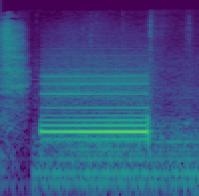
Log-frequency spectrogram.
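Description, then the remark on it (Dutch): The doorbell of the heritage office on Waterstraat, in a building that also houses the Design Museum and the Noord-Brabants Museum's Provincial Depot, rings once. It gives a steady, loud electronic tone lasting about a second before cutting off abruptly, with a brief hiss just before it. “Maar dit is de bel van het erfgoed.”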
